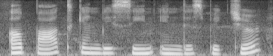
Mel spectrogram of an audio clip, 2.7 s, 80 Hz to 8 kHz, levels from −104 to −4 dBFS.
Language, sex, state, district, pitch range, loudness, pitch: English, female, Assam, Kamrup Metropolitan, 185-210 Hz, -20 LUFS, 195 Hz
